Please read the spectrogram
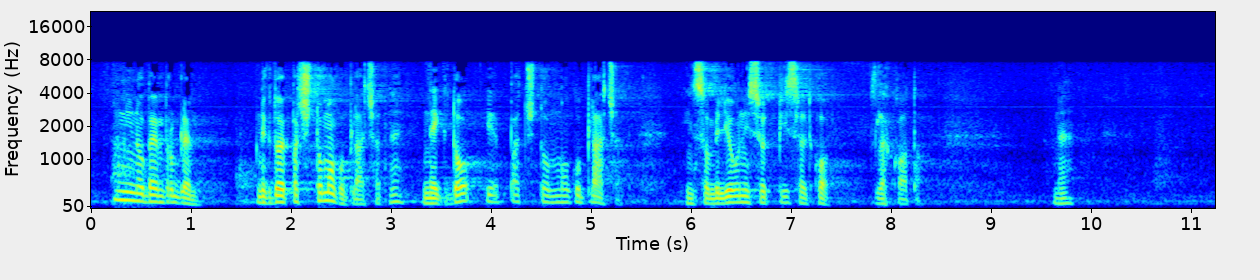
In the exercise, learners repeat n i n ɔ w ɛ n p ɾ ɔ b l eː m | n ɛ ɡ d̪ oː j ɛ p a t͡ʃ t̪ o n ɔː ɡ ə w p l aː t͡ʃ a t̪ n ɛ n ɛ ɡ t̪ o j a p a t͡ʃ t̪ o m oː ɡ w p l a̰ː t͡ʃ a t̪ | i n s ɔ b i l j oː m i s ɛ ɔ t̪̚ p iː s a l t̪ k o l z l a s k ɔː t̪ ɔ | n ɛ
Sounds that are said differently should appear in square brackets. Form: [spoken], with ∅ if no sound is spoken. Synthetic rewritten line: n i n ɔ [b] ɛ n p ɾ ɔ b l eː m | n ɛ ɡ d̪ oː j ɛ p a t͡ʃ t̪ o [m] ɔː ɡ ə w p l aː t͡ʃ a t̪ n ɛ n ɛ ɡ [d̪] o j [ɛ] p a t͡ʃ t̪ o m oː ɡ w p l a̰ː t͡ʃ a t̪ | i n s ɔ [m] i l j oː [n] i s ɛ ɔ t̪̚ p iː s a l t̪ k o [∅] z l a [x] k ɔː t̪ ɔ | n ɛ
